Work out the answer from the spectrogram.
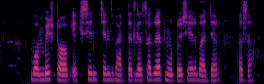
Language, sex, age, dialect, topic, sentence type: Marathi, female, 31-35, Southern Konkan, banking, statement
